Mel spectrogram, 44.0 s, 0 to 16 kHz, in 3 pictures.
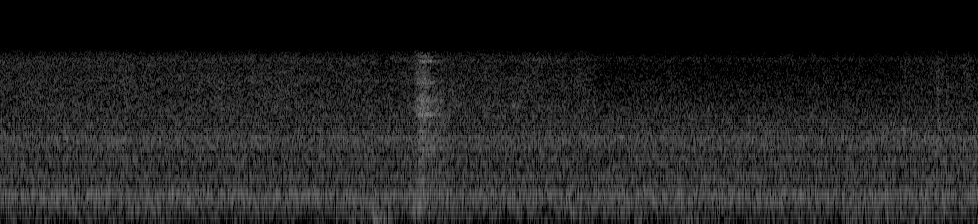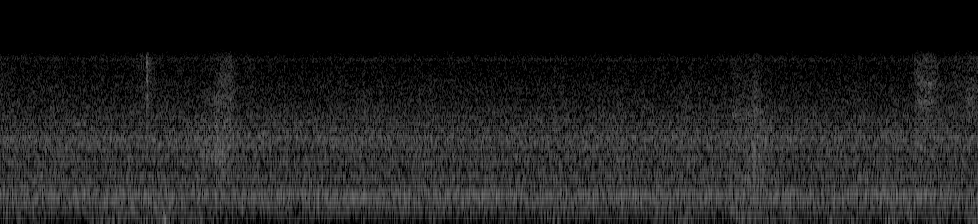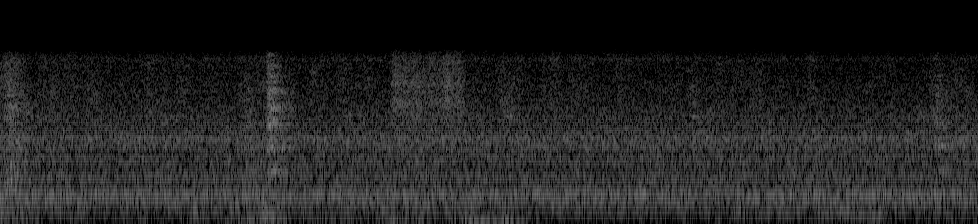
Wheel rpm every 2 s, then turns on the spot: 0, 0, 0, 0, 0, 0, 0, 0, 0, 0, 0, 0, 0, 0, 0, 0, 0, 0, 0, 0, 0, 0.
none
